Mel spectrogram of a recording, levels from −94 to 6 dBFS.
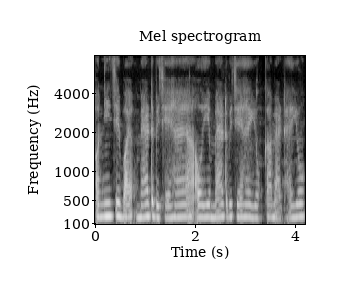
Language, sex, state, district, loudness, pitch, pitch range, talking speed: Hindi, female, Delhi, New Delhi, -17 LUFS, 215 Hz, 205-220 Hz, 230 wpm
